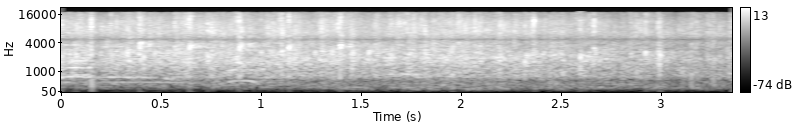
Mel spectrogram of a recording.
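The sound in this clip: Calvary Church audience applauding after an amen, with dense, steady clapping and a few cheering voices mixed in, loud and continuous throughout.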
